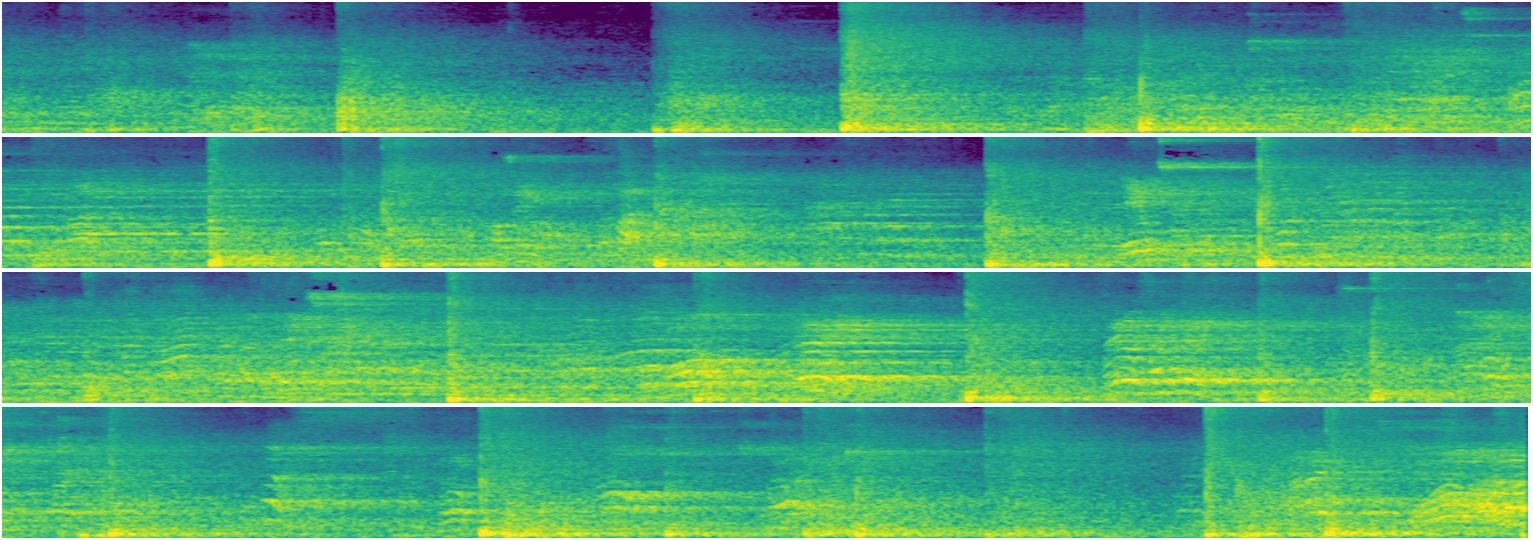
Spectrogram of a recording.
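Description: Volleyball being played: repeated sharp slaps of hands and forearms on the ball as it is passed, set and hit, echoing in a large gymnasium. Players' voices call out between the hits.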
